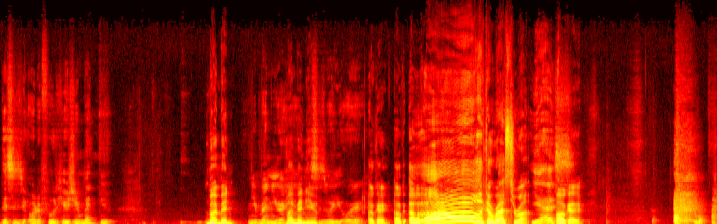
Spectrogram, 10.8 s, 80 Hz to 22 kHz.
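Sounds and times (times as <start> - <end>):
speech: 0.0 - 1.8, 3.1 - 8.8, 10.4 - 10.7
man coughing: 10.1 - 10.7.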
